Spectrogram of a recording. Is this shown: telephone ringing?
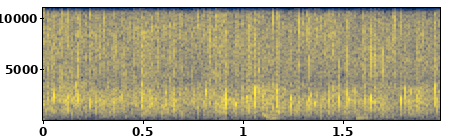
no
